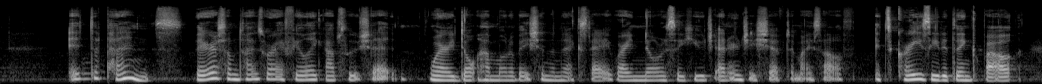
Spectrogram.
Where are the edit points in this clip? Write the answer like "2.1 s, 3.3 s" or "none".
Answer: 8.7 s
